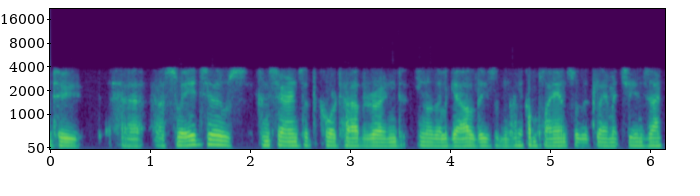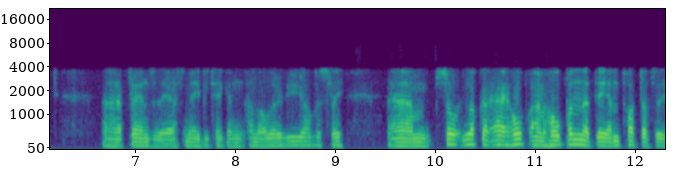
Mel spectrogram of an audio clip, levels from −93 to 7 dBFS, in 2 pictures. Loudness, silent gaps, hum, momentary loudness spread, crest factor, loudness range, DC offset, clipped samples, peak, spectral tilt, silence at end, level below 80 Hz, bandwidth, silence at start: -19 LUFS; none; none; 9 LU; 18 dB; 5 LU; under 0.1%; under 0.1%; 0 dBFS; -11 dB/octave; 0 s; -54 dBFS; 4.1 kHz; 0 s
